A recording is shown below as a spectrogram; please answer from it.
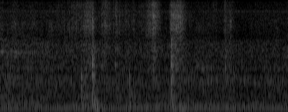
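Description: Faint rustling and a few brief soft ticks of linen thread and a button being handled against a paper card, over a low steady hum.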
